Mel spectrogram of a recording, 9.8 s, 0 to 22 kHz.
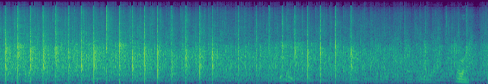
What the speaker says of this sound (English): we can do like a full 30 seconds of applause to get him on here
